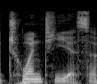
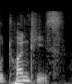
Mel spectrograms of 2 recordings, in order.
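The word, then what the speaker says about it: twentieth: 那么在什么时候啊 ,by the 20th of March, 在这里我们稍微的去讲一讲这个第20 啊就是 20后面加一个 th, 我们应该怎么读啊，不要读 20th, 啊是 20th, 要加一个 e 这个声音 ,20th of March, OK?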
